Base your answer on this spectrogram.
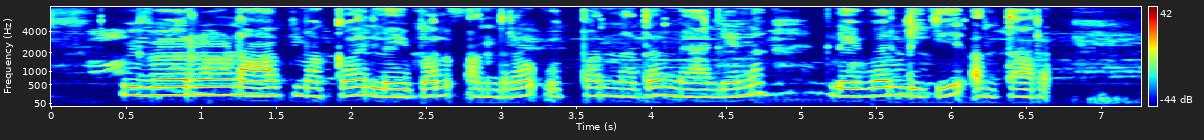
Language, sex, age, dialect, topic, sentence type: Kannada, female, 25-30, Dharwad Kannada, banking, statement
